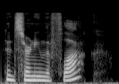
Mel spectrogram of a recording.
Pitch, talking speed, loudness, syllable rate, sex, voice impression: 215 Hz, 150 wpm, -17 LUFS, 4.8 syllables/s, female, feminine, adult-like, soft, sweet, kind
